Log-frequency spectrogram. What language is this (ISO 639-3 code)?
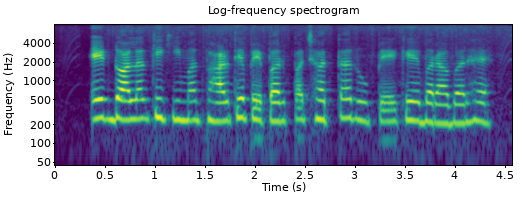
hin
